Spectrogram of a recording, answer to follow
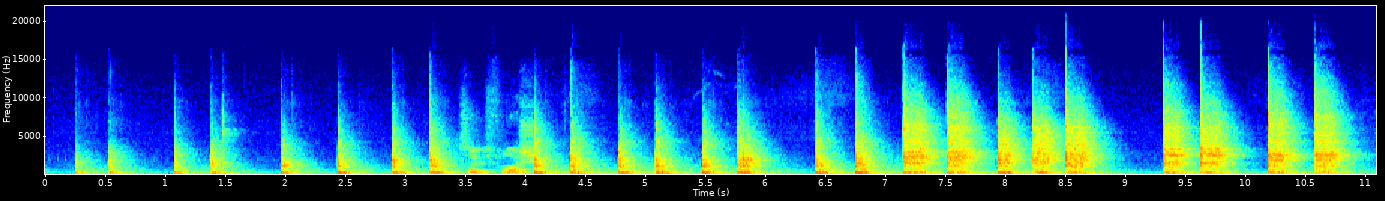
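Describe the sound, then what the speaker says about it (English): Repeated sharp hammer taps on a metal gearbox part during gearbox reassembly, about two per second in bursts with short pauses, loud and close, with a brief spoken remark partway through. "we're just going to tap it with the hammer."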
